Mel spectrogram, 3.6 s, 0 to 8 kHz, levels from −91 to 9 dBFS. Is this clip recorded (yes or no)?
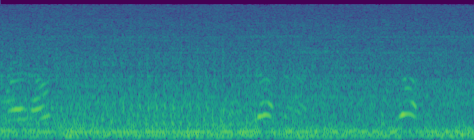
yes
